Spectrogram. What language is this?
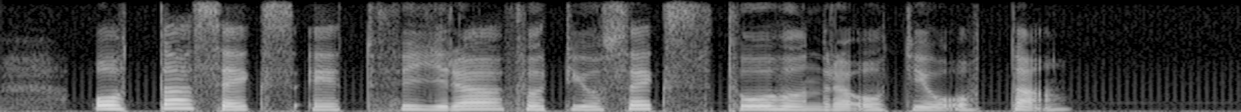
Swedish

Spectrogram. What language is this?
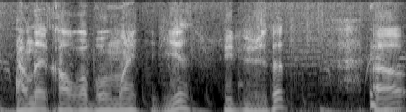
Kazakh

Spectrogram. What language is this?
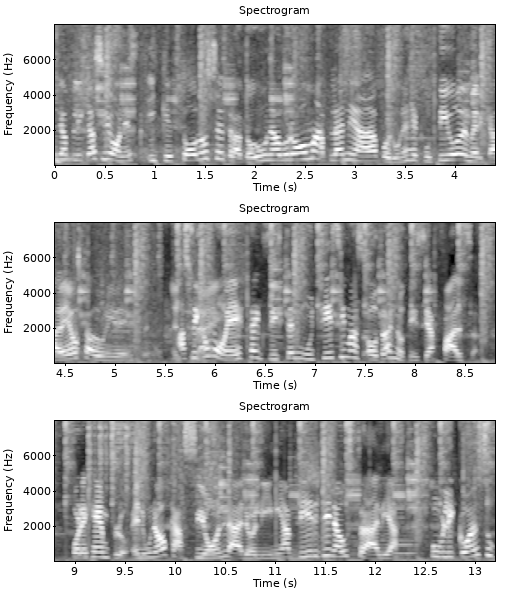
Spanish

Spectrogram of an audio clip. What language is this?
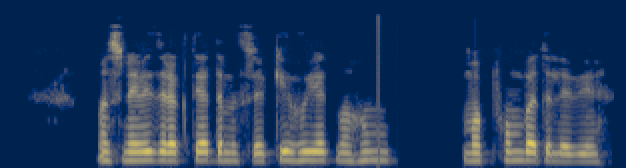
Pashto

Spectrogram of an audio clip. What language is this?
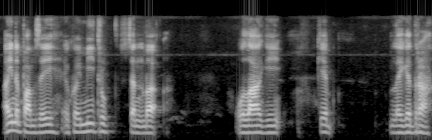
Manipuri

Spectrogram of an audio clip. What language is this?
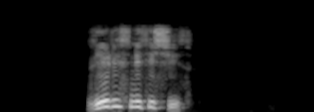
Kabyle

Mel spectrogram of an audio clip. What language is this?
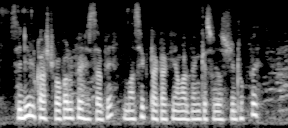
Bangla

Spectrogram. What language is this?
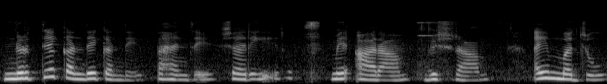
Sindhi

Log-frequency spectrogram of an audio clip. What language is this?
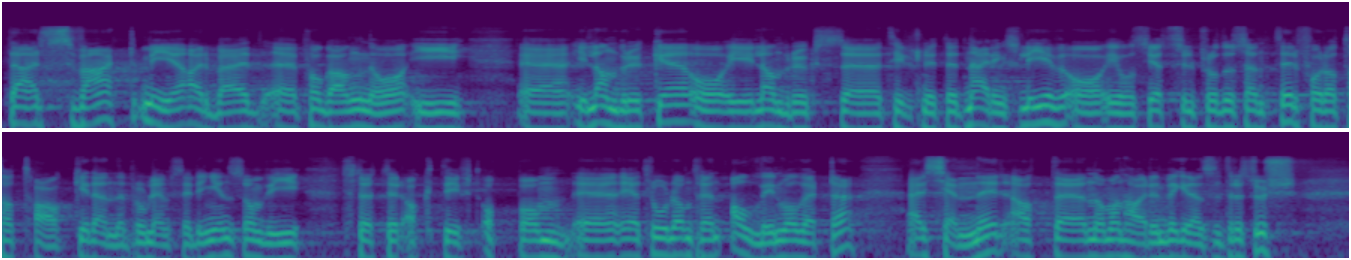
Norwegian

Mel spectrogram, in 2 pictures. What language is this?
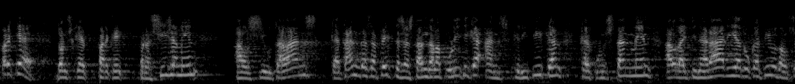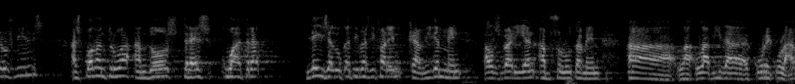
Catalan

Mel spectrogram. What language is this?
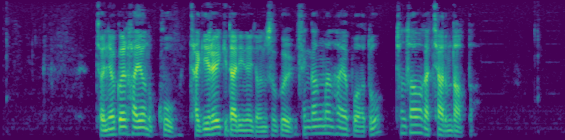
Korean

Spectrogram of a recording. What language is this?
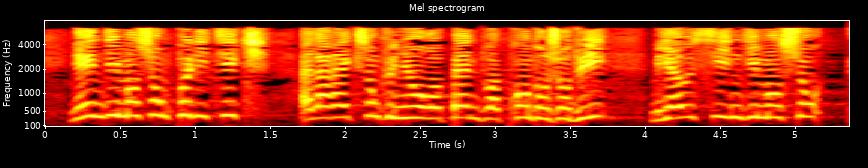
French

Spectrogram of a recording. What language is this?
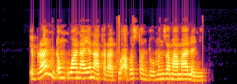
Hausa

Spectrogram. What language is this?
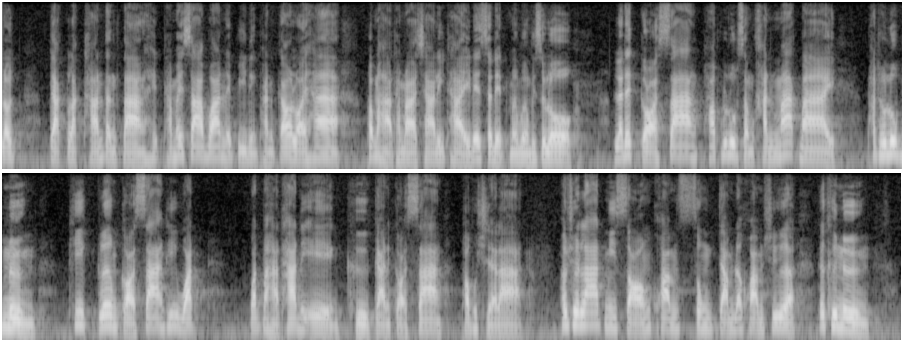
Thai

